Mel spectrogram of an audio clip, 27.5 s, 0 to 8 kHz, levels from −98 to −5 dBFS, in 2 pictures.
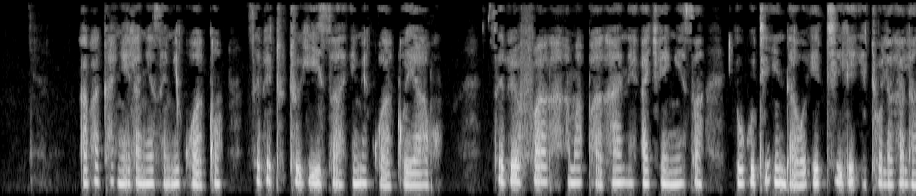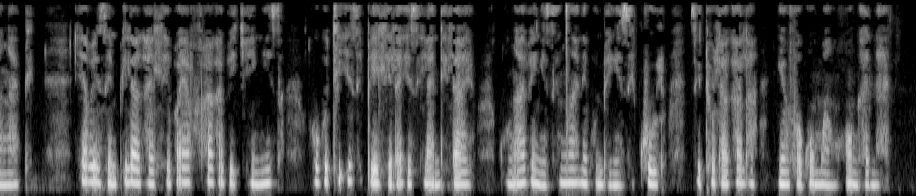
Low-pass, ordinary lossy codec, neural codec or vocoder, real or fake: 7.2 kHz; MP3, 32 kbps; none; real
